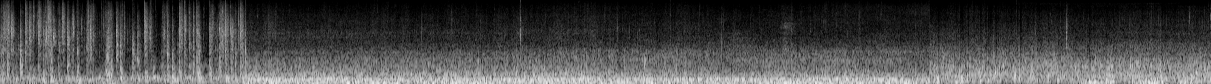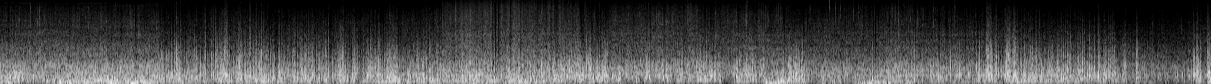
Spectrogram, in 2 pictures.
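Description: Heavy rain and wind noise on a vehicle driving through a thunderstorm, with tyre and road noise under it. Dense pattering of drops or hail hitting the vehicle marks the first few seconds. The sound changes abruptly twice, about three and twelve seconds in.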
